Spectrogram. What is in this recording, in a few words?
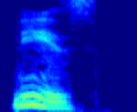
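"knees", English, British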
